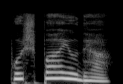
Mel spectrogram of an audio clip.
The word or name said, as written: ಪುಷ್ಪಾಯುಧ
